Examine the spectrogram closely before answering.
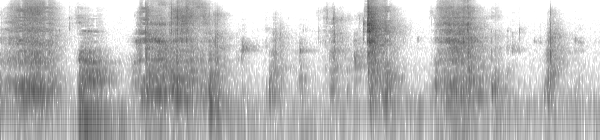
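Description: A person slurping a long strand of spicy duck intestine into the mouth in a run of short sucking hisses, about seven in four and a half seconds.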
